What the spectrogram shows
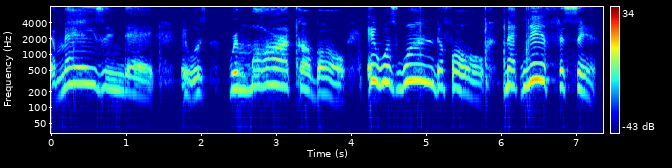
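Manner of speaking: very slow, swooping, drawn-out, booming, enthusiastic roar. Retelling how people described an amazing day, retelling loud, roaring praise. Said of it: "their voice would roar out. It, it would just, it would get so loud".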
